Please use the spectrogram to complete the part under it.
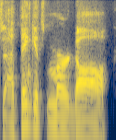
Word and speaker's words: Murdaugh: I think it's Murdaugh. The G is silent.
